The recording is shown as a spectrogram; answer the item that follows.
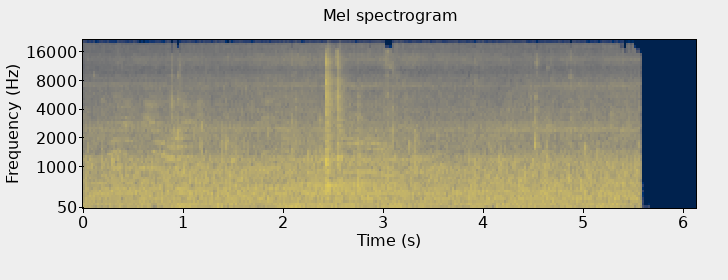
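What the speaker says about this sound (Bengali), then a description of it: "আমি এখন চিকেন রান্না করতেছি" Chicken simmers in a pot at an outdoor family picnic, a steady close bubbling and gurgling with one brief sharp clink midway.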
